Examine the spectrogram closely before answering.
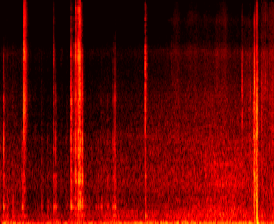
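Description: Several separate sharp metallic clicks and clinks as a heavy battery cable's ring lug is handled onto a terminal stud, with a strong click near the end, over a low rumble of handling noise.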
